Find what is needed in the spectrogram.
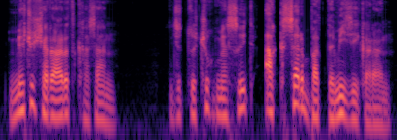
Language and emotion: Kashmiri, angry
